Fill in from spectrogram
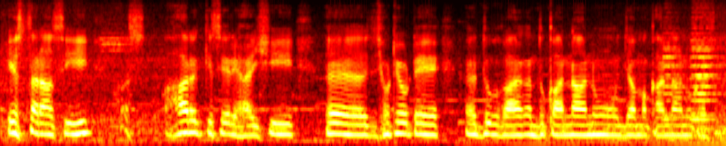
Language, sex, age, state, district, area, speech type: Punjabi, male, 30-45, Punjab, Jalandhar, urban, spontaneous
